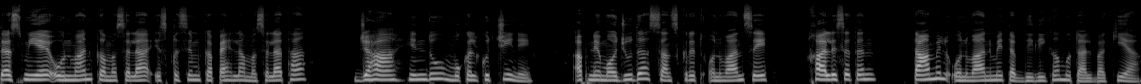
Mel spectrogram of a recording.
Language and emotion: Urdu, neutral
